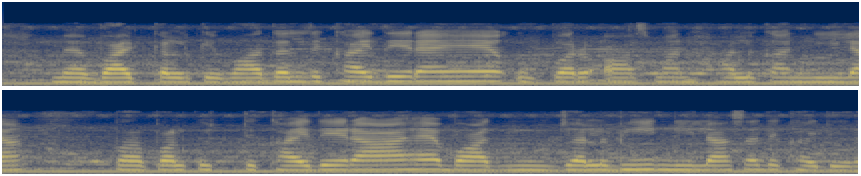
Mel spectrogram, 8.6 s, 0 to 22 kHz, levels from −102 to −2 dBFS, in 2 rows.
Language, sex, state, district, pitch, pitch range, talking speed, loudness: Hindi, female, Uttarakhand, Tehri Garhwal, 210 Hz, 205-220 Hz, 180 wpm, -28 LUFS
